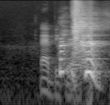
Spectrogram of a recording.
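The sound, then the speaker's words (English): A person speaks briefly, then a single sharp, loud sneeze bursts out, its breathy hiss cutting across the end of the words. “Bless you.”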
